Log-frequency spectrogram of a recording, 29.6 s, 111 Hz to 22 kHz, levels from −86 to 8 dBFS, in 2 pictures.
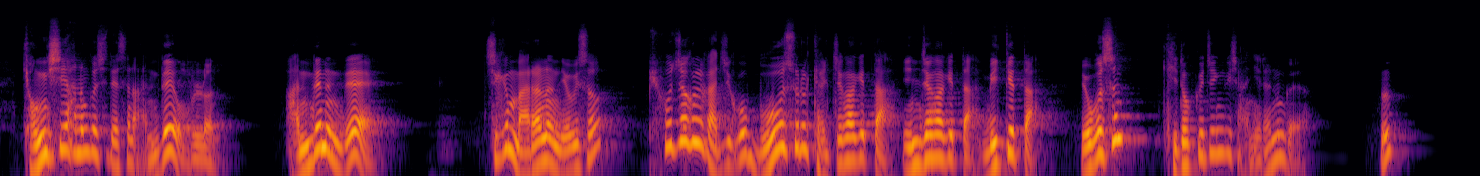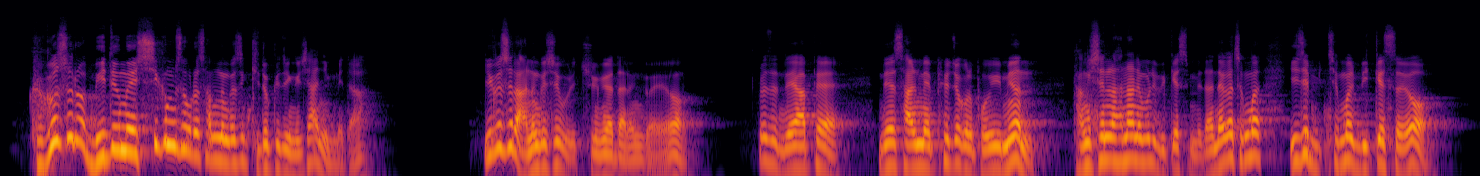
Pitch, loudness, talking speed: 190 Hz, -20 LUFS, 305 characters per minute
